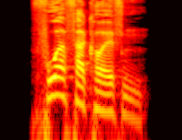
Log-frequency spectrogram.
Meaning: dative plural of Vorverkauf
- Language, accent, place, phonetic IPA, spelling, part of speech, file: German, Germany, Berlin, [ˈfoːɐ̯fɛɐ̯ˌkɔɪ̯fn̩], Vorverkäufen, noun, De-Vorverkäufen.ogg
